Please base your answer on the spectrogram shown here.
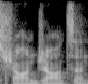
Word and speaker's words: Johnson: I'd just like to start out by clarifying you said it right the first time. It's Sean Johnson.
